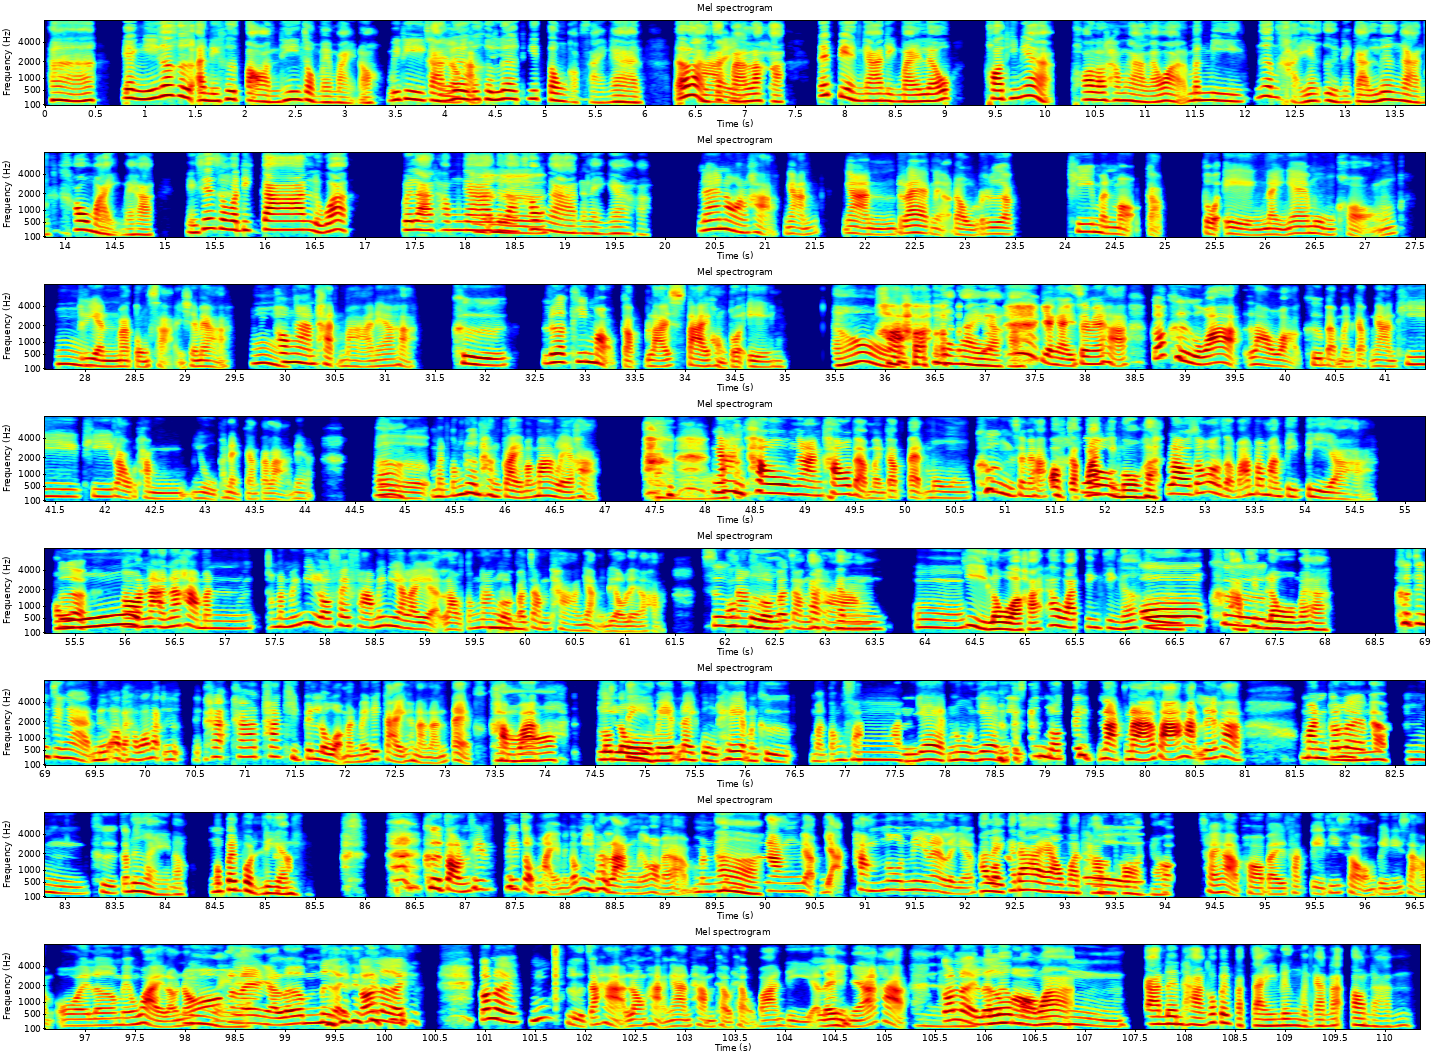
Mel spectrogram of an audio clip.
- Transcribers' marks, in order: other background noise; tapping; laugh; chuckle; other noise; tsk; tsk; laugh; laugh; laugh; chuckle; tsk
- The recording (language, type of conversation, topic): Thai, podcast, เราจะหางานที่เหมาะกับตัวเองได้อย่างไร?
